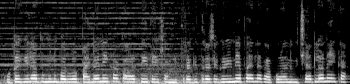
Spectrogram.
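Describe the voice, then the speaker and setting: A very high, thin voice belongs to a frantic young village bride in a cartoon, with a woman putting her on. She pleads and repeats herself, guilty and close to tears. The pitch sits far above an ordinary speaking voice. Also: little pitch movement, rapid-fire, darkish tone, faint music behind. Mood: worried. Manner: pleading, repetitive wailing. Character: anxious young village daughter-in-law, tearful, guilty. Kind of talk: cartoon voice acting.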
